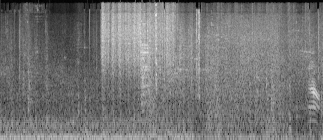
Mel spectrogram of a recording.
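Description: Loud, dense booming blasts and crackling gunfire-like bursts from a tank warfare video game fill the whole stretch, a continuous battle din with no clear pauses.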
